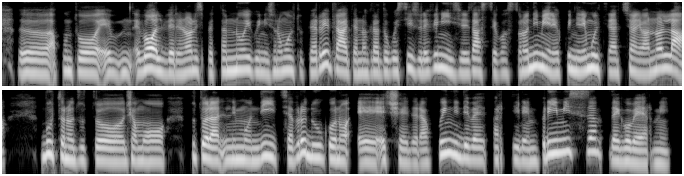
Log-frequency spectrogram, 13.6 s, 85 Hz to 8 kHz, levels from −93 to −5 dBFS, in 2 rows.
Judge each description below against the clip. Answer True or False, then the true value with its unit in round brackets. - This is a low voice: False (180 Hz)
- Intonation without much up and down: False (3.1 semitones)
